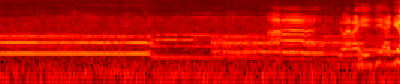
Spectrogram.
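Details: Long crow from a contest-winning Jajangkar Pelung rooster in West Java, Indonesia: a level sustained tone stepping down twice in pitch, while a second bird's rapid rippling notes and some voices break in toward the end.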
